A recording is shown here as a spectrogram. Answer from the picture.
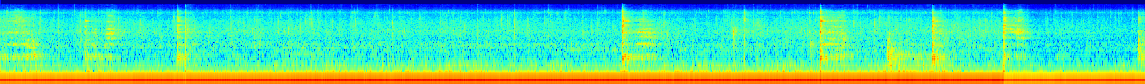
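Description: Chopped onion, ginger and green chillies sizzling steadily in hot oil in a metal kadai, with a flat metal spatula scraping and knocking against the pan every few seconds as they are stirred.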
